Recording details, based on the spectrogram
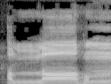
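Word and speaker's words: اللهم: আল্লাহুম্মা বারিক আলা মুহাম্মাদ আল্লাহুম্মা এখানে আল্লাহ শব্দের লামটা মোটা হবে উম্মার মধ্যে ওয়াজিব গুন্না বায়ের মধ্যে একা আলি পরিমাণ টান রিকার মধ্যে কোন টানেই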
